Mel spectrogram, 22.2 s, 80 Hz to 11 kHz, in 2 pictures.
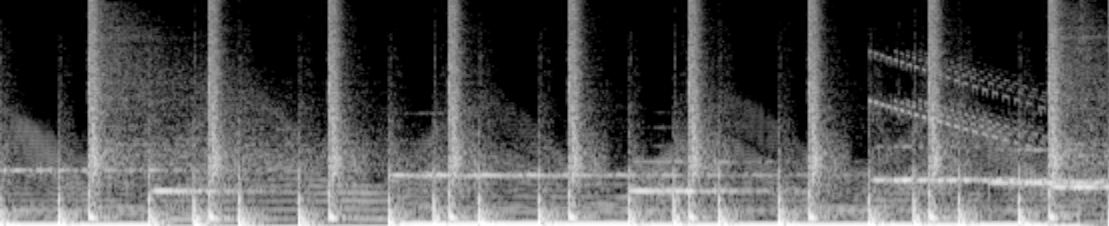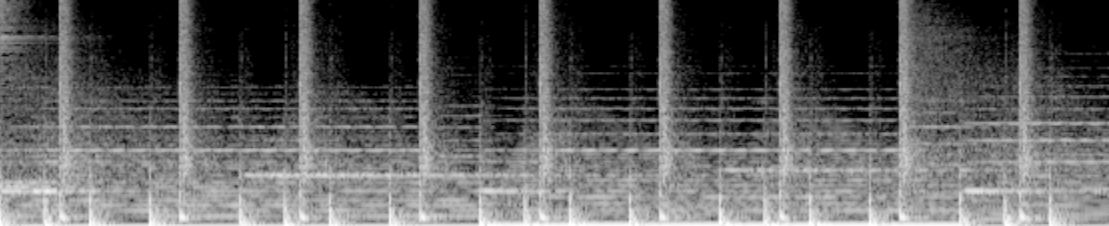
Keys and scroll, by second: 0.2 space, 5.3 space, 10.5 space, 15.2 space, 18.3 space, 19.6 ctrl+-, 20.0 space.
